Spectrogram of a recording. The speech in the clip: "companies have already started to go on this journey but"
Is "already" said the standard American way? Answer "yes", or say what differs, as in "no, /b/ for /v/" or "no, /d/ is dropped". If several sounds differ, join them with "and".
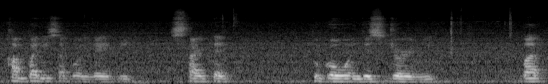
no, /l/ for /ɹ/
